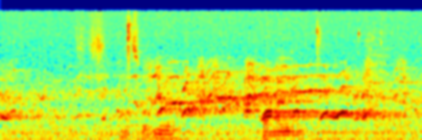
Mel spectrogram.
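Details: Coyotes loose in a backyard: scattered high wavering yips and short howls, thickening midway into a brief burst of overlapping quavering calls, with lower harsh barking notes beneath.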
